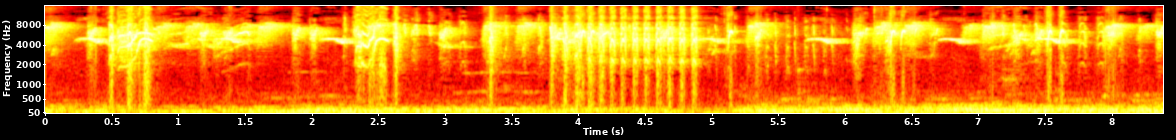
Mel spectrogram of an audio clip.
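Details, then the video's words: Sunbird lure calls for catching birds: harsh, high chattering phrases and squeaky slurred notes alternating with bursts of rapid ticking, over a steady low rumble. "Suara pikat semua jenis burung kolibri"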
